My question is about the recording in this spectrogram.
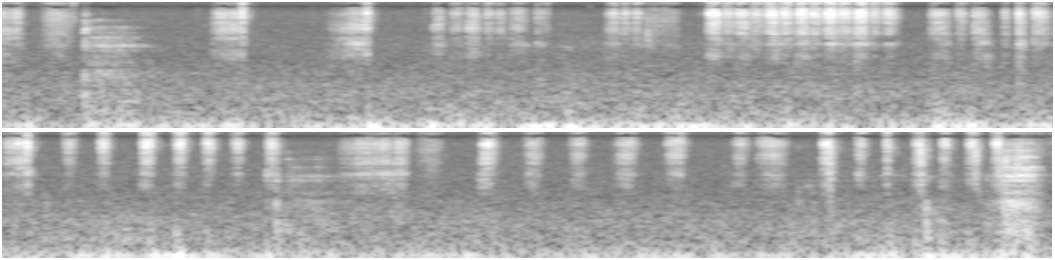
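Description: Faint scratching of an Ohuhu alcohol marker's felt tip on paper, in many short quick colouring strokes.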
